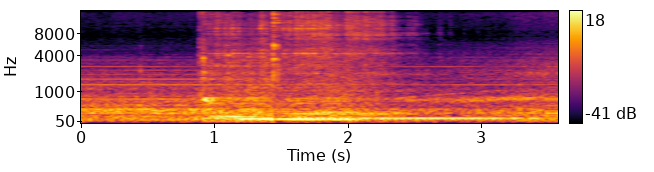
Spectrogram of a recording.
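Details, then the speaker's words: Main exhaust fan motor at switch-on: a clattery surge that settles into a rough hum, with 32 A inrush against a 5.6 A rating, then running at 4.6 A. The belt is loose and a poorly contacting power switch is suspected, not confirmed. "Yeah, that's an interesting startup sound, huh? We're allowed to run 5.6 amps. We had 32 amps of inrush."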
